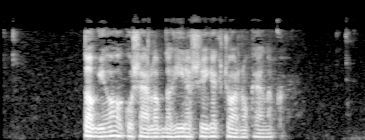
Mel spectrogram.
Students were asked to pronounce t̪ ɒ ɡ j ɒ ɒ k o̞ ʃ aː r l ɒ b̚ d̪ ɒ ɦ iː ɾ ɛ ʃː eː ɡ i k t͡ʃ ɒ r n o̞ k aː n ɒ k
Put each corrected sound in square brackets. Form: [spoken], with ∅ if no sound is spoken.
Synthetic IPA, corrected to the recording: t̪ ɒ ɡ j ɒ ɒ k o̞ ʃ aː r l ɒ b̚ d̪ ɒ ɦ iː ɾ ɛ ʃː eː ɡ [ɛ] k t͡ʃ ɒ r n o̞ k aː n ɒ k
